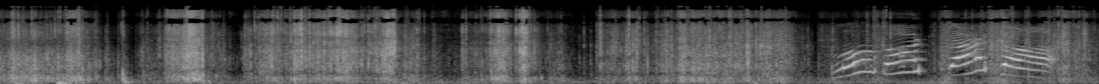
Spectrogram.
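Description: Wrapping paper being torn and crumpled off a large gift box in repeated rustling, crackling bursts. Near the end, two high rising-and-falling vocal exclamations.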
